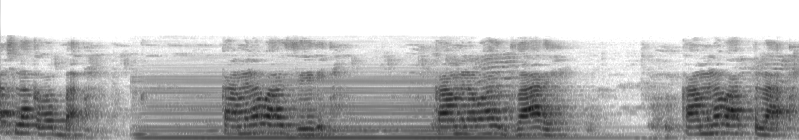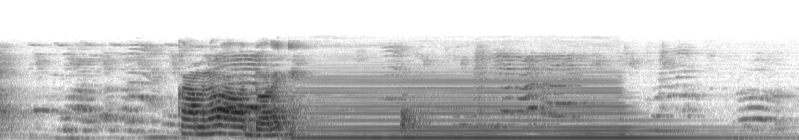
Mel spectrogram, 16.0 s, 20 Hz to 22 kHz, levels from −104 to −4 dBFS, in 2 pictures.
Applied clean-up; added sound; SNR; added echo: none; Bowed string instrument; 11 dB; reverberation time 0.5 s.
